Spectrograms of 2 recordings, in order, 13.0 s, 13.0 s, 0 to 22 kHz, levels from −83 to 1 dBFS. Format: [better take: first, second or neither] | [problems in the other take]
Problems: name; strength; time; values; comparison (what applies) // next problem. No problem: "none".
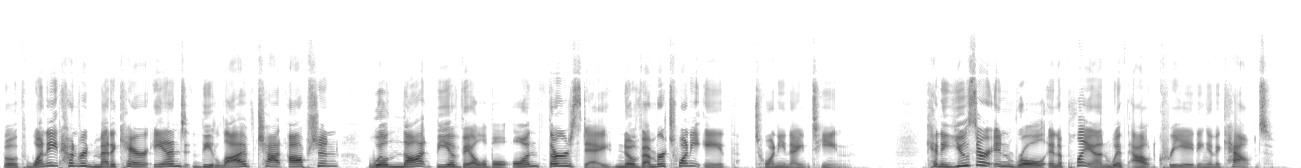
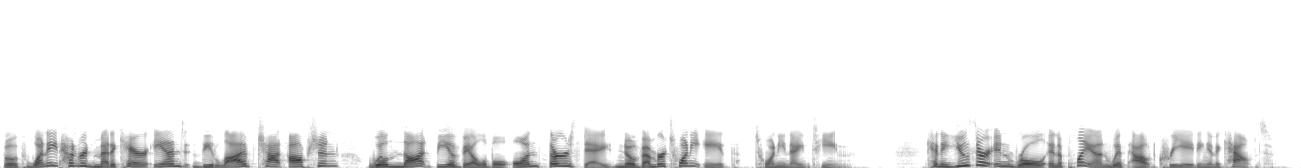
first | muffled; very; fading above 2.5 kHz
